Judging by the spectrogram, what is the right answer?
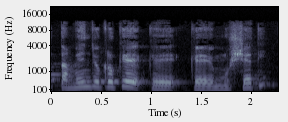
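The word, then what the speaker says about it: Muschietti: Y de alguna forma también yo creo que que Museti, sí se pronuncia Mucheti, eh, dentro de la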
